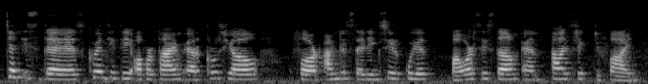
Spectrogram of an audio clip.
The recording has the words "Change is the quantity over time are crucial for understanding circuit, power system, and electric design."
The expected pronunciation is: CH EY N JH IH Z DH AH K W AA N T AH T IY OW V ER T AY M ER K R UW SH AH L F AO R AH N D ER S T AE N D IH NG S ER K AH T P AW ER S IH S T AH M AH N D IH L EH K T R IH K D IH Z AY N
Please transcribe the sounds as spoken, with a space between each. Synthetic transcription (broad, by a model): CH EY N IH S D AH K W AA N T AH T IY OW F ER T AY M ER K R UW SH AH L F AO R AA N D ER S T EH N D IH NG S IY K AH T P AW ER S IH S T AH M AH N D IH L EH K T R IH K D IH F AY N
